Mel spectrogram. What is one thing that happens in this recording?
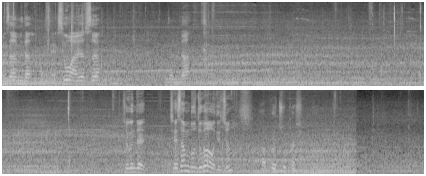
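A young man speaks cheerfully nearby.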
